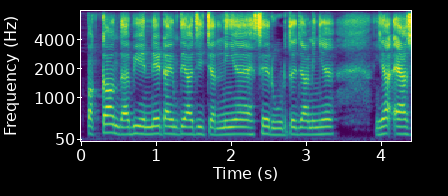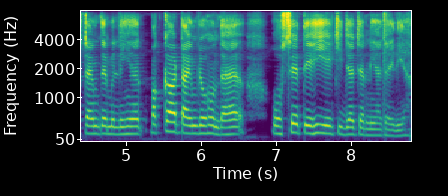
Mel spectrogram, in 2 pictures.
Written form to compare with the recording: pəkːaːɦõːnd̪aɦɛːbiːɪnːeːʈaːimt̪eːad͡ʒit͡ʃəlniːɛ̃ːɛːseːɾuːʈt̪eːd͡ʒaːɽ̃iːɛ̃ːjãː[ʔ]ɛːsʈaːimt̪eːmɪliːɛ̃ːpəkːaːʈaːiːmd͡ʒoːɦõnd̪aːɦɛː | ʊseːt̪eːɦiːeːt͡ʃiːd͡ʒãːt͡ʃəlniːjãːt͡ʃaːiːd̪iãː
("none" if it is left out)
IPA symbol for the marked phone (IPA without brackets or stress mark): ʔ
